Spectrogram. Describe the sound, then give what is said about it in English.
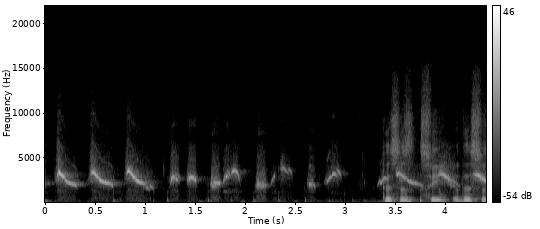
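A person whistles an imitation of birdsong: a quick run of short, sliding chirps and tweets, fairly loud, ending in a fuller, voiced warble during the last second. “That's a really good bird sound.”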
